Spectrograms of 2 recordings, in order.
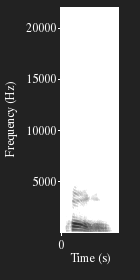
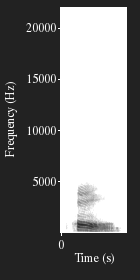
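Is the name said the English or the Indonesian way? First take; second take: English; English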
